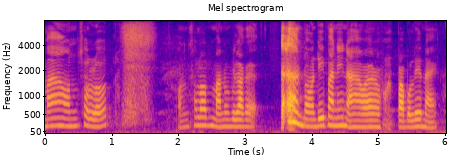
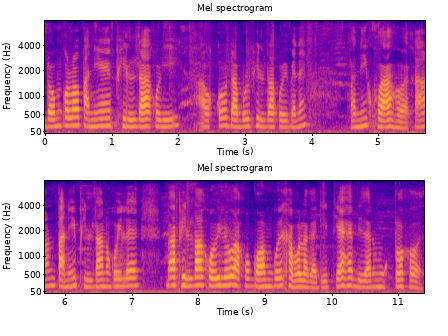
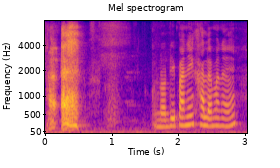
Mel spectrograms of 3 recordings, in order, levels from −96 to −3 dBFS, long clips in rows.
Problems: constant background noise, background conversations at intervals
